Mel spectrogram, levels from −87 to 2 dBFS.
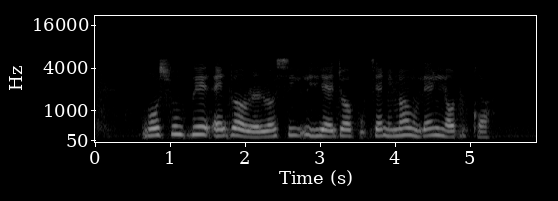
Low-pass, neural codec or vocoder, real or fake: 5.4 kHz; codec, 16 kHz, 1 kbps, FunCodec, trained on Chinese and English, 50 frames a second; fake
